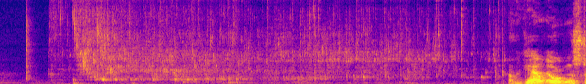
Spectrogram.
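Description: Liquid pours from a large glass jar into a jug.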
